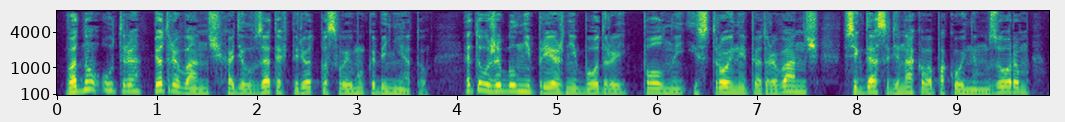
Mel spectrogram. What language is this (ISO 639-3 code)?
rus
